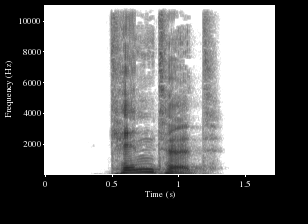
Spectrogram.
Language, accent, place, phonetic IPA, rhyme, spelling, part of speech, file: German, Germany, Berlin, [ˈkɛntət], -ɛntət, kenntet, verb, De-kenntet.ogg
- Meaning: second-person plural subjunctive II of kennen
